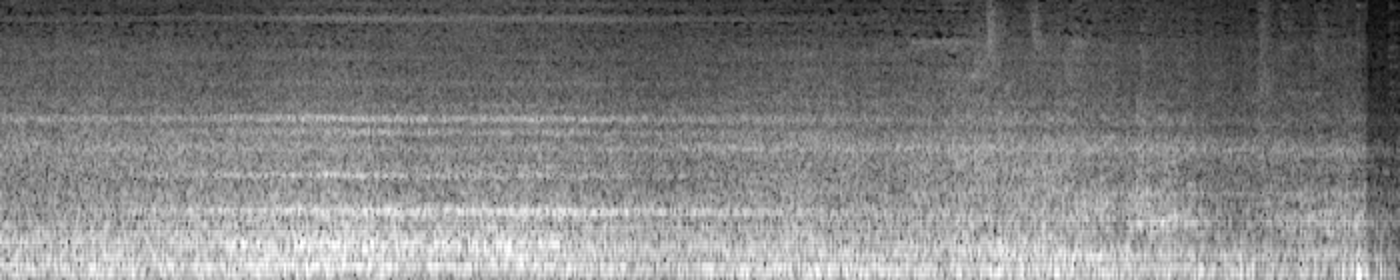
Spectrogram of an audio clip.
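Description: Electric multiple-unit passenger train running past close alongside a station platform: a loud, continuous rush of wheels on rail with a steady whine that fades about halfway through. The sound drops away sharply just before the end as the last carriage clears.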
